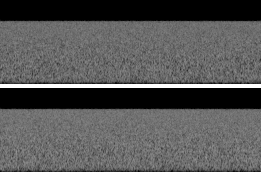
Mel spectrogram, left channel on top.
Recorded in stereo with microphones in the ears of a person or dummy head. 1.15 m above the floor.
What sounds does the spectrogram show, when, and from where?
Only background noise.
